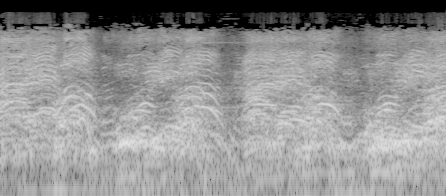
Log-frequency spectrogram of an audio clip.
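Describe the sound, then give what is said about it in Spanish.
Local neighbours protest outside Antequera town hall, demanding the reopening of a public alley, with loud chanting in unison. Shouted phrases repeat with brief dips between them. “Este es el sonido de esta mañana a la puerta del ayuntamiento. Son vecinos que reivindican el poder transitar de nuevo por un callejón que han usado históricamente”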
